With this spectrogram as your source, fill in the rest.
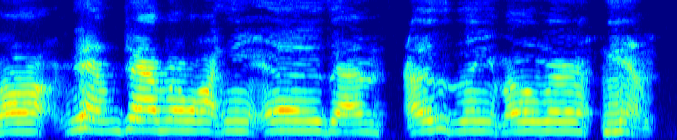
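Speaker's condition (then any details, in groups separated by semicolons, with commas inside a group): Cerebral palsy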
